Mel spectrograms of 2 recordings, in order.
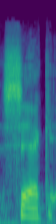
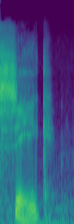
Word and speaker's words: Sikh: Stop saying sick, it's Sikh, except we had been told in our newsroom that a community leader for the Sikhs had said to pronounce it sick and not Sikh.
